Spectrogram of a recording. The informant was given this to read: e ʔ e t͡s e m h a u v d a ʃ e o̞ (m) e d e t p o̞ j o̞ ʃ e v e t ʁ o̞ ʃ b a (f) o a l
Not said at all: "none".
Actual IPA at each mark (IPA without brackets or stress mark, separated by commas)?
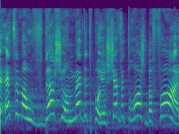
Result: m, f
